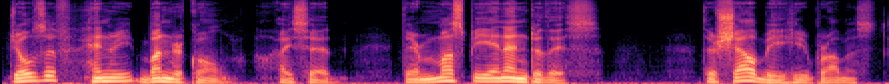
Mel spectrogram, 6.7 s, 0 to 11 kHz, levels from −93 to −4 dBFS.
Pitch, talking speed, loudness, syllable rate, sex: 105 Hz, 145 wpm, -18 LUFS, 5.5 syllables/s, male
